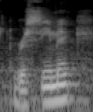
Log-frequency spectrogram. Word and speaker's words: racemic: kind of gets into the racemic that's how it's pronounced mixtures where you can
